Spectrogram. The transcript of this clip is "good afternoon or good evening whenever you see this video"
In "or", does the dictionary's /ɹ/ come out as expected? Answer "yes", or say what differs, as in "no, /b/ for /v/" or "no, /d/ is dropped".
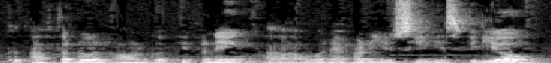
no, /l/ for /ɹ/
